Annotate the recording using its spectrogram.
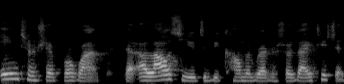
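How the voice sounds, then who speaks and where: A woman with a Chinese accent talks at a moderate pace and medium pitch, with ordinary pitch variation, over a quiet background. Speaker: life coach. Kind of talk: coaching talk. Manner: halting, with frequent restarts.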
